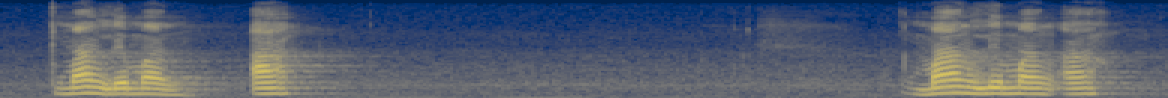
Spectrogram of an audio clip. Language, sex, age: Southern Sotho, male, 24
